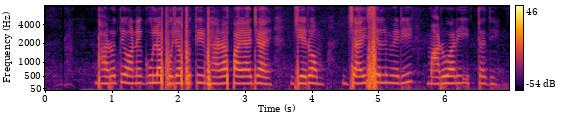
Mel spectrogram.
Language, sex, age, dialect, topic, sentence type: Bengali, female, 18-24, Western, agriculture, statement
